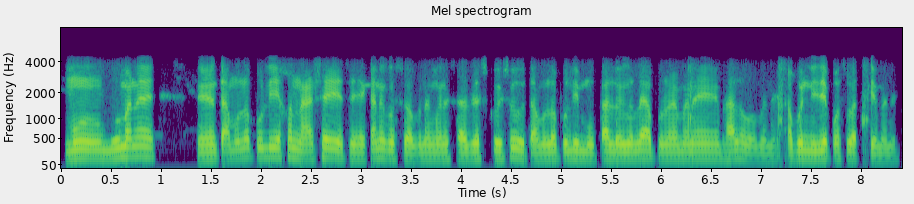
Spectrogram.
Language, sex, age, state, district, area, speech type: Assamese, male, 18-30, Assam, Sivasagar, rural, conversation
